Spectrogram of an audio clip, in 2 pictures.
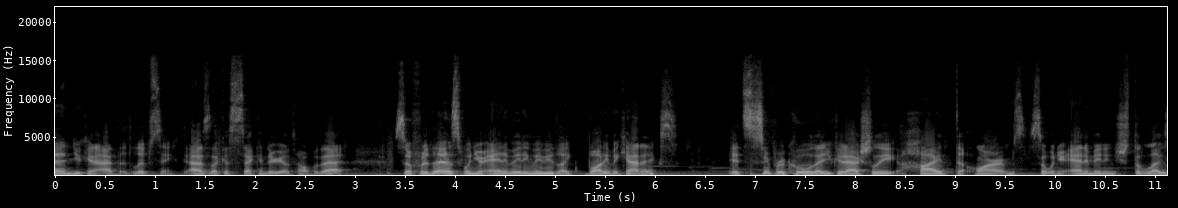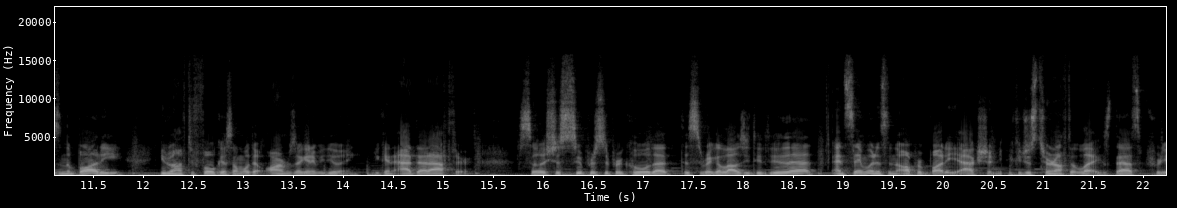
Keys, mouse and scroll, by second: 5.8-6.3 shift+middle drag, 7.2 click, 8.2 shift+middle drag, 16.0 shift+middle drag, 16.4-17.6 middle drag, 17.9 shift+middle click, 20.5-22.2 drag.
